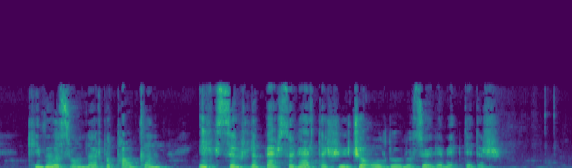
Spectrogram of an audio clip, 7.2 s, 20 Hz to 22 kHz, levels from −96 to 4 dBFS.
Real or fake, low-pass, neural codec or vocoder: real; 10.8 kHz; none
